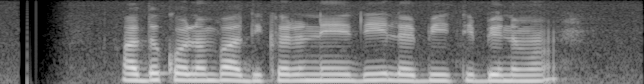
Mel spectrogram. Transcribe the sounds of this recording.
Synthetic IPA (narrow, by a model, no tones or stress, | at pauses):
ɐd̪əkolombəad̪ikəɾənejd̪iːlæbiːt̪ibenəʋa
